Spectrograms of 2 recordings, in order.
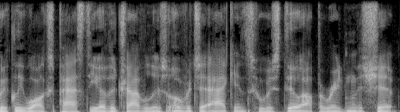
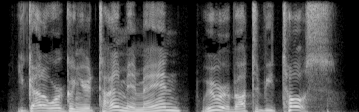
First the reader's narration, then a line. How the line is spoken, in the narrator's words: Lopez yelling over to Atkins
